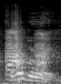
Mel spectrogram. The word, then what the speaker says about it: corroborate: Oh, I don't need to say it. Collaborate. Nah. Corroborate. There we go.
